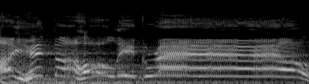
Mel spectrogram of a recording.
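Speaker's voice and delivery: high, slow, loud thrilled shout.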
